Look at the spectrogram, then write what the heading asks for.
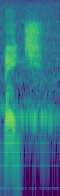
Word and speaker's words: bridge: The root word bridge is not bridge. Sometimes we produce the sound bridge, large, knowledge. No, it's not right. D is silent. D is silent here.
